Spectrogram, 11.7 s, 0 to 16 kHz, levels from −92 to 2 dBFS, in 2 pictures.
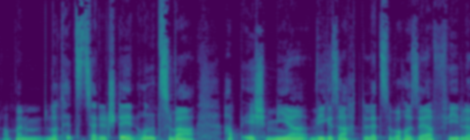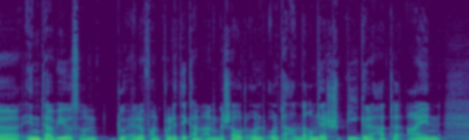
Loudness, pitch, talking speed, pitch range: -28 LUFS, 120 Hz, 145 wpm, 110-130 Hz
